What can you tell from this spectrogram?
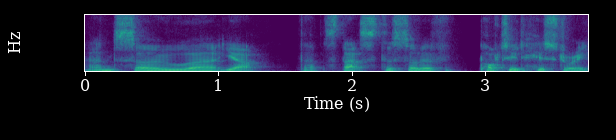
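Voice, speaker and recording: In an English accent, a man with a fairly low pitch speaks at a moderate pace against a quiet background. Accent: English accent, noticeable. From England, Oxford. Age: 50s. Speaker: financial planner. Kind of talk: podcast interview.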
